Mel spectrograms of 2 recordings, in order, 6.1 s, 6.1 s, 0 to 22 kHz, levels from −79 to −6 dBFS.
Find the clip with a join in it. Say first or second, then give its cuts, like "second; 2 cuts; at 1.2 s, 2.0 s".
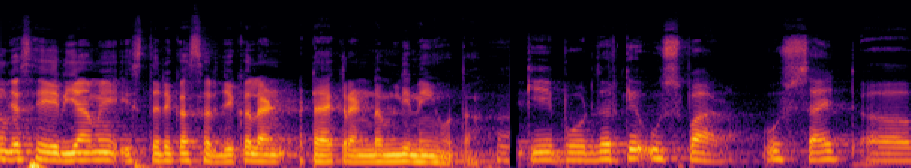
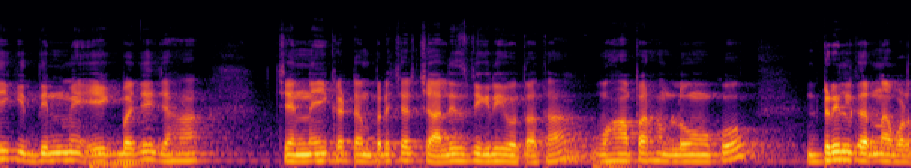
first; 1 cut; at 3.5 s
